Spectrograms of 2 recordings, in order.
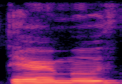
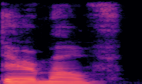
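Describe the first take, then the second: First: The surname has an 'oo'-like vowel. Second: The surname has an 'ow'-like vowel. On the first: The speaker calls it right. "So it's Dare Muth" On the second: The speaker calls it wrong. "not Dare Mouth"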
